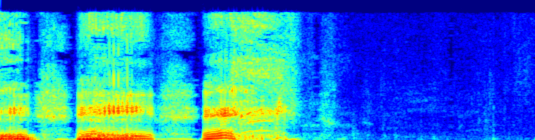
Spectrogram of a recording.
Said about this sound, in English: Two dogs we don't want. Anybody wants them, come get them. Yeah, so if you hear whining, the dogs are in the cage.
